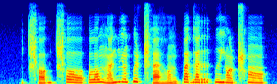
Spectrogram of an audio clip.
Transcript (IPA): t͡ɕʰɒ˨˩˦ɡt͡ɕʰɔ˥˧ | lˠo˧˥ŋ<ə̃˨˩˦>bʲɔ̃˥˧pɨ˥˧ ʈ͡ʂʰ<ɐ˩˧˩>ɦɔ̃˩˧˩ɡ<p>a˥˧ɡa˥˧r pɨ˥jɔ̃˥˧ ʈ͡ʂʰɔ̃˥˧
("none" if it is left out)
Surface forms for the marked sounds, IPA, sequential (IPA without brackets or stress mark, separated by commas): ã˨˩˦, a˩˧˩, p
